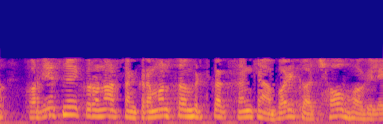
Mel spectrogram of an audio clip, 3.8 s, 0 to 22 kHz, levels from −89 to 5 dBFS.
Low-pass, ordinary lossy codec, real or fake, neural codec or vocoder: 3.6 kHz; AAC, 16 kbps; real; none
